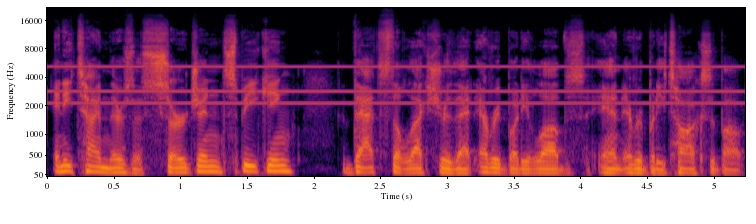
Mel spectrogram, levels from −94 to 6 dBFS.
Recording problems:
high-pitched whine; noticeable; throughout; 3 kHz, 10 dB below the speech

